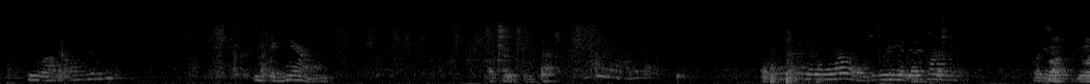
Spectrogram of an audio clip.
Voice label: childs voice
